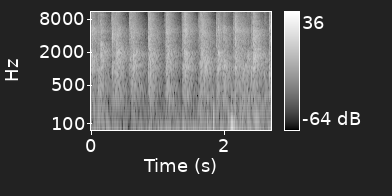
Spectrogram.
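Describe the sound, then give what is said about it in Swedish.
Applause after a song, heard as a steady, evenly spaced run of sharp claps, roughly three per second, moderately loud, with no voices over it. “Ni hade inte applåderat om det var jag som hade sjungit, kan jag säga.”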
